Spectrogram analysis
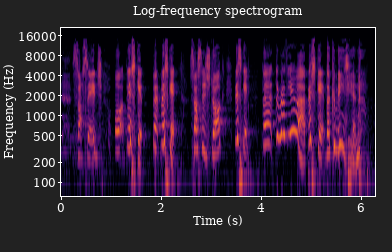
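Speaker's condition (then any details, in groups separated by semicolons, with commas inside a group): Tourette's syndrome; neurological condition, involuntary movements and noises (tics), support worker helps during severe episodes; tics intensify several times a day, seizure-like episodes with loss of body control; sausage, hedgehog, obscene phrases, episodes of total speech control loss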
